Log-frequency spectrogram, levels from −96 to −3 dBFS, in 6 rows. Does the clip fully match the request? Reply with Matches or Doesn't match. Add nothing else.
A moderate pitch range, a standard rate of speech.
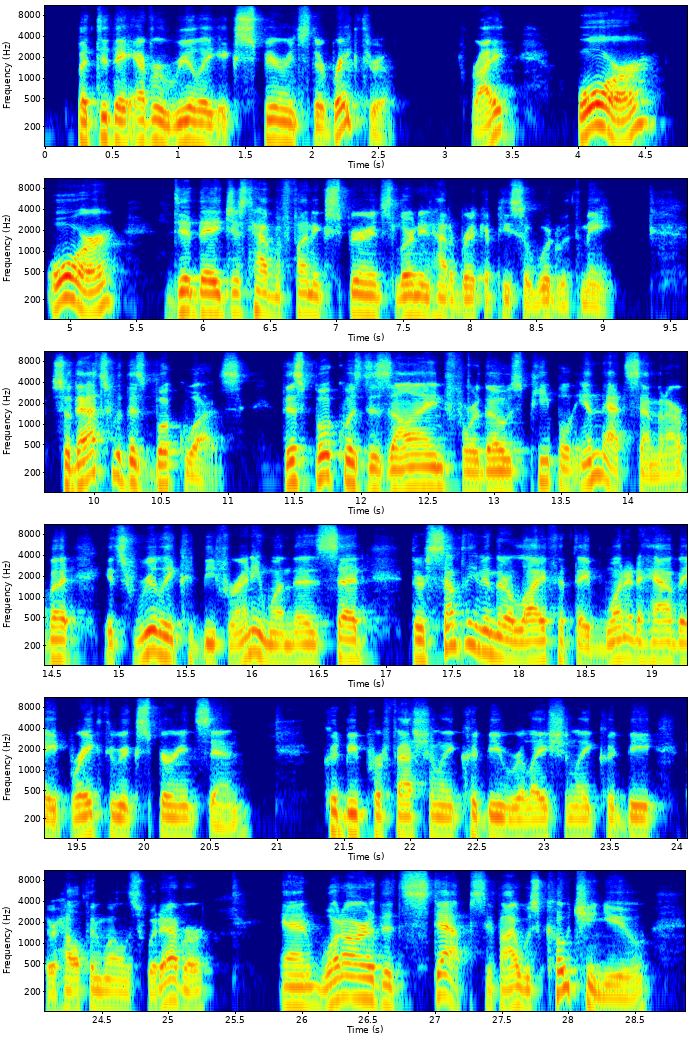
Matches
